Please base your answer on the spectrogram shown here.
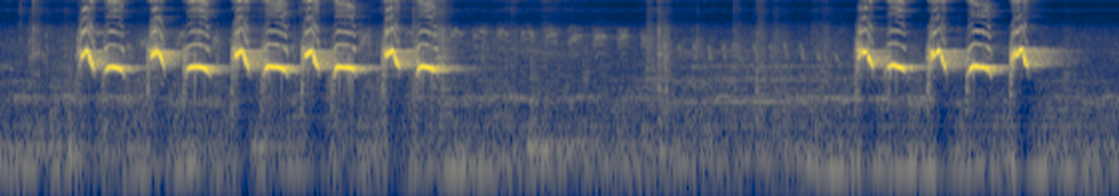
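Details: Female greater green leafbird calls to stir a male into singing. A string of six sharp, downward-sliding doubled notes is followed by a pause and then three more in the same rhythm.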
